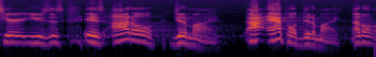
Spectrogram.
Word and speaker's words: didomai: The word give is the word dotome. If I say that right, didomai, yeah.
